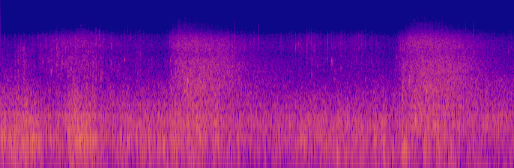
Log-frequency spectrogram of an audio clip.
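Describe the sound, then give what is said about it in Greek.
Water sloshes and laps continuously against a hull, with periodic swells of brighter splashing about every four seconds, over a steady rush of wind. No voices are heard. “Νερό.”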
